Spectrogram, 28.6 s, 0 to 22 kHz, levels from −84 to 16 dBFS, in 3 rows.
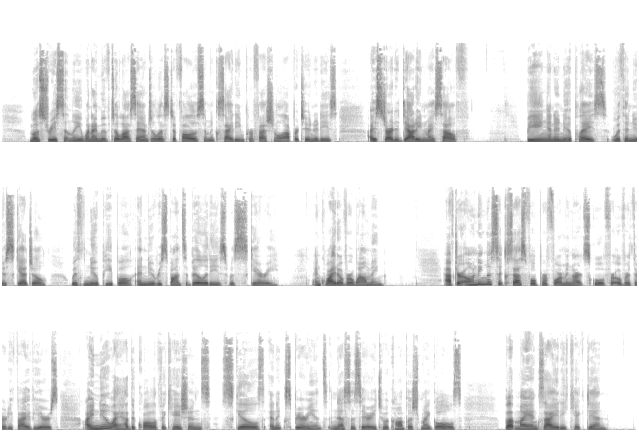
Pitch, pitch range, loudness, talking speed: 195 Hz, 180-215 Hz, -26 LUFS, 145 wpm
